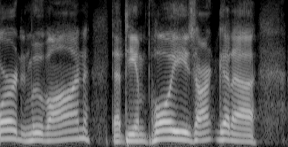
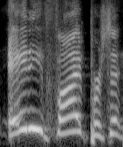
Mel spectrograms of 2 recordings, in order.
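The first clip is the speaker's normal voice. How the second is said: incredulous; 11 semitones higher, 5 dB louder than usual. Real, not acted. Repeats the shocking stat.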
